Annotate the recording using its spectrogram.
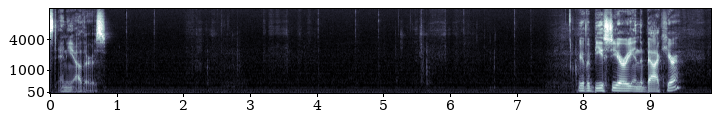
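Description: Book pages rustle softly as they are turned.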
